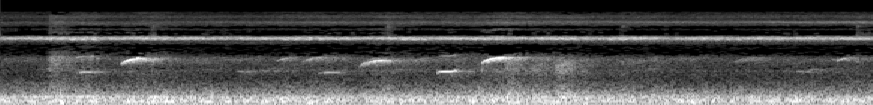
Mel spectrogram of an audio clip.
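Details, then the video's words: Several coqui frogs call at night in Holualoa on the Kona Coast of Hawaii's Big Island, a two-note 'co-qui', a low short note followed by a higher rising chirp. "Coqui Frogs Chirping Noise - Holualoa, Kona Coast, Big Island, Hawaii"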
